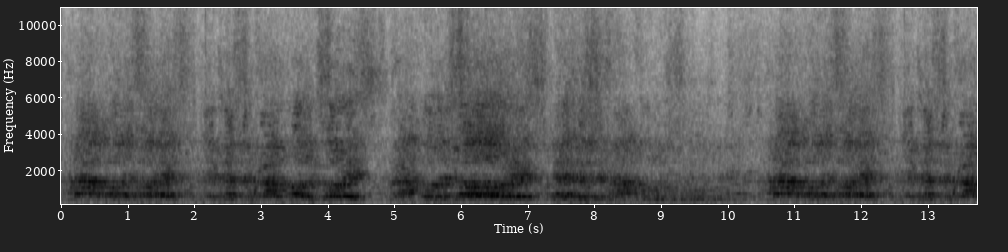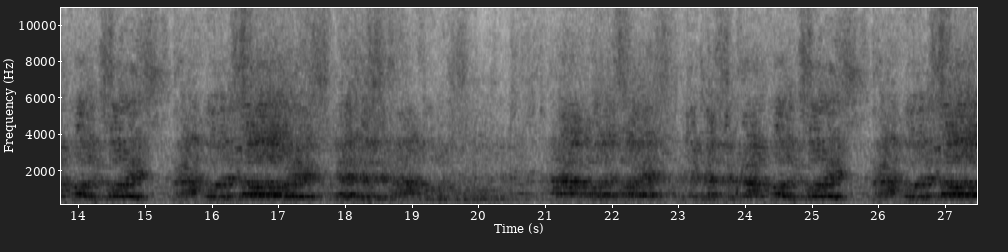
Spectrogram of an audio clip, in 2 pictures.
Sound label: fanchants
